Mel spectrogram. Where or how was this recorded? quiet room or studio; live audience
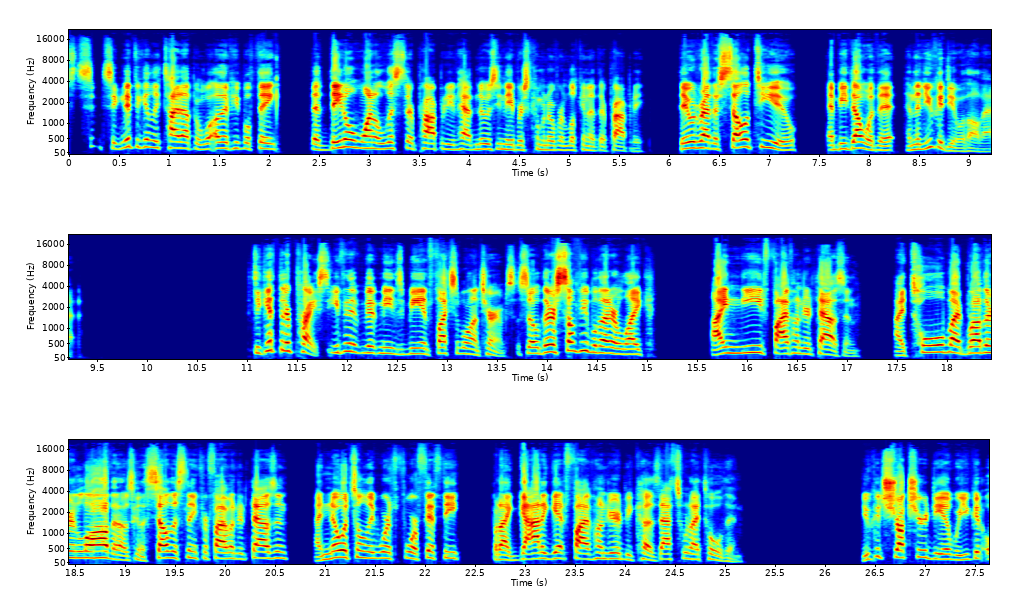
live audience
